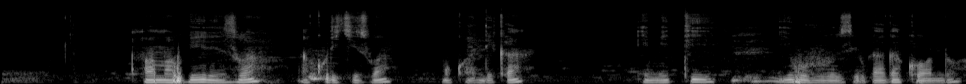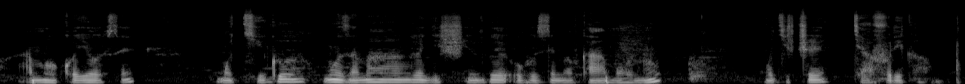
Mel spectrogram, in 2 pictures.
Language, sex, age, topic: Kinyarwanda, male, 18-24, health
